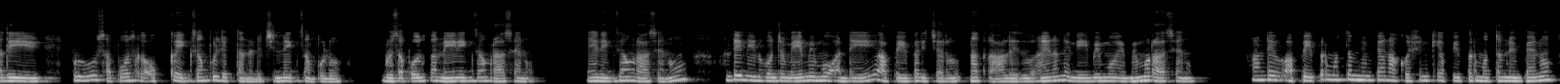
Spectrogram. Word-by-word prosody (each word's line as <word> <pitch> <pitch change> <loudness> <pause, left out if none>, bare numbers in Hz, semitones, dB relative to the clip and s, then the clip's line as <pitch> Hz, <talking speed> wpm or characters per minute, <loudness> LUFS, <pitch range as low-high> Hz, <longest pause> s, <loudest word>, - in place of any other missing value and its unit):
అది 155 +1 +4 0.5
ఇప్పుడు 185 +2 -2 0.2
సపోజ్‌గా 165 +3 -2
ఒక్క 155 +2 -11
ఎగ్జాంపుల్ 170 +4 -1
చెప్తానండి 70 - -2
చిన్న 145 +1 +2
ఎగ్జాంపుల్. 135 -4 -2 0.5
ఇప్పుడు 150 -3 +2
సపోజ్‌గా 155 +4 0
నేను 150 +2 +4
ఎగ్జామ్ 160 +1 -2
రాశాను. 145 0 -2 0.6
నేను 160 -1 +3
ఎగ్జామ్ 175 +3 0
రాసాను 140 +3 -1 0.5
అంటే 200 +3 +2
నేను 180 -2 +1
కొంచెం 160 -1 +2
ఏమేమో 180 +2 +3
అంటే 150 0 0 0.4
పేపరిచ్చారు. 145 -1 -1 0.2
నాకు 155 -1 0
రాలేదు. 140 +1 0
అయినా 160 +3 +3
నేను 165 -6 +1
ఏమేమో, 155 +1 +2
ఏమేమో 155 +5 +4
రాసాను. 150 -1 -1 0.7
అంటే 205 +1 +1 0.3
పేపర్ 180 +6 0
మొత్తం 210 +1 +1
నింపాను 195 0 0
ఆ - - -5
క్వెషన్‌కి 180 +4 -3
పేపర్ 165 +3 -1
మొత్తం 165 +1 0
నింపాను. 160 +4 +3
155 Hz, 145 wpm, -24 LUFS, 145-175 Hz, 0.7 s, అది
